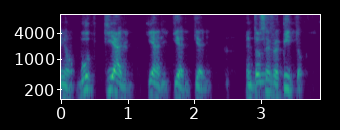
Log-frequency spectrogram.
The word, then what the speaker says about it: Chiari: Butkiari, bootari, no chiari, no. But kiari, kiari.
